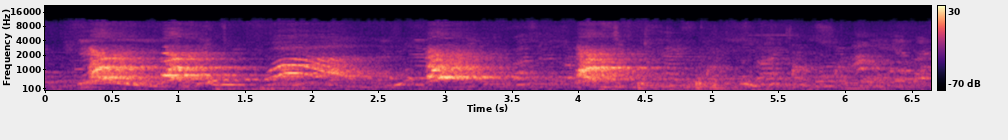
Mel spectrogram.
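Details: Bella, a Havanese dog, barks during a master gamble run at a DAWG agility trial in Nanaimo, qualifying just under the buzzer; five loud, high yappy barks come roughly every second, with voices in the background.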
